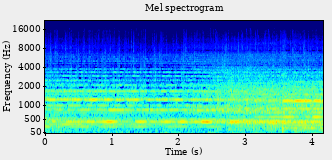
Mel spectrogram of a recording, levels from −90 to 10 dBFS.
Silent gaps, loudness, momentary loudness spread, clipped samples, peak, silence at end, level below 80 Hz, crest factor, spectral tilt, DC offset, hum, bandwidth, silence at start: none; -26 LUFS; 5 LU; under 0.1%; -12 dBFS; 0 s; -54 dBFS; 14 dB; -5 dB/octave; under 0.1%; none; 13.5 kHz; 0 s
